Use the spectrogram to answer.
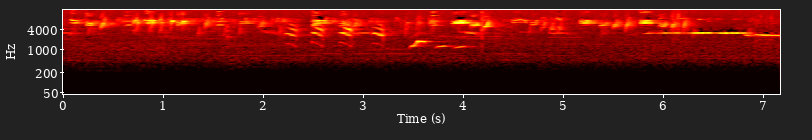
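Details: Busy high chirps and twitters from several birds, then a Streak-breasted scimitar babbler's downslurred whistle followed by a lower doubled note, and near the end a long flat high whistle.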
